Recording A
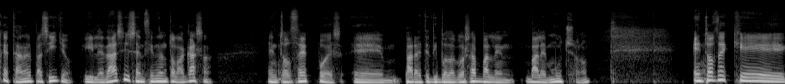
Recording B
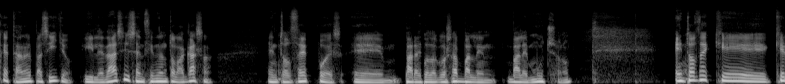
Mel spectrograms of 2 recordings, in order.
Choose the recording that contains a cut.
B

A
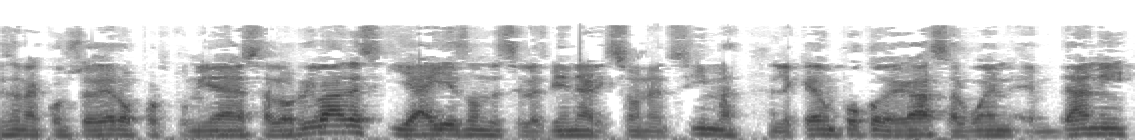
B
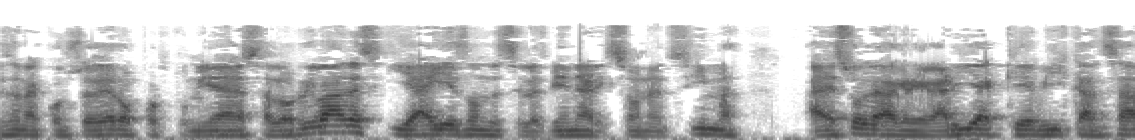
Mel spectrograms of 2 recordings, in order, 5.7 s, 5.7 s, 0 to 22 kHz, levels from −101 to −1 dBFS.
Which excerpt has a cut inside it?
A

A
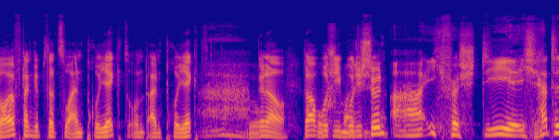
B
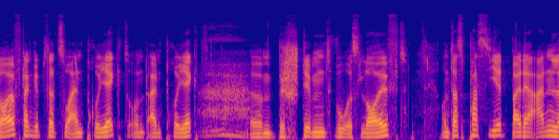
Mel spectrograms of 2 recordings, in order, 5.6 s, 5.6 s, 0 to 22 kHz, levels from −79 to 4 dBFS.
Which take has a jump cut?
A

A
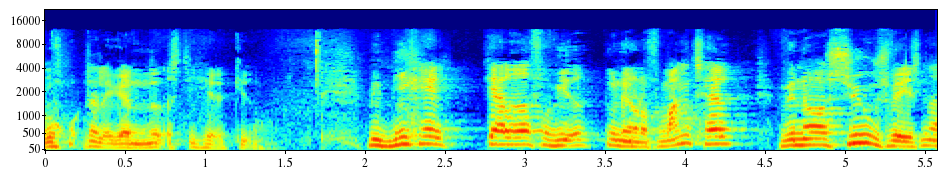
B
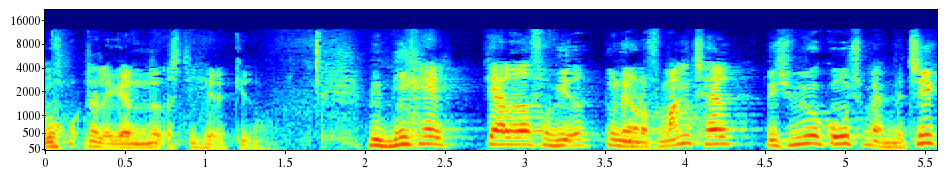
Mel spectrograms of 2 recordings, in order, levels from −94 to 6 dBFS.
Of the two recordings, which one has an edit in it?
A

